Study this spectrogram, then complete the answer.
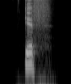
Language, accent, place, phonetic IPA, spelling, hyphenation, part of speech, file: German, Germany, Berlin, [ɡɪf], GIF, GIF, noun, De-GIF.ogg
- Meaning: GIF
